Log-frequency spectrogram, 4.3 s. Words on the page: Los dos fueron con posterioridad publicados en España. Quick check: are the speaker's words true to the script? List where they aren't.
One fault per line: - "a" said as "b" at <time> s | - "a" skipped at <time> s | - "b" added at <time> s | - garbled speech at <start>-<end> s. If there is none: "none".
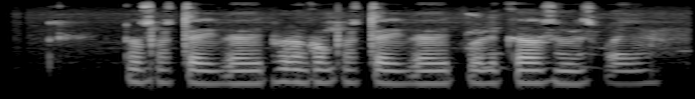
- "dos" said as "posterioridad" at 0.9 s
